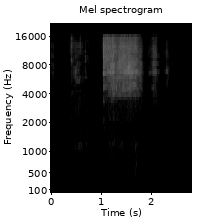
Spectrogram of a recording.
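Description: Paper rustles in hands.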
